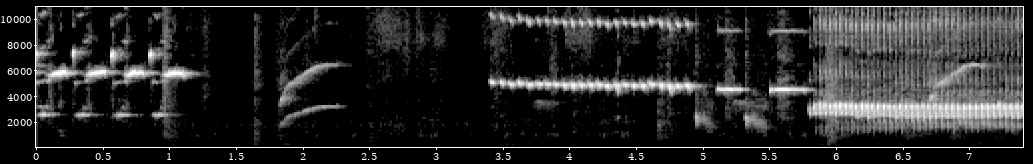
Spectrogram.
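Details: Vice German champion male Timbrado canary, shown at the 2013 German Championship in a four-bird collection: rapid metallic chip notes, two rising slurred whistles, long pure steady tones, then a dense ringing rolling trill to the end.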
